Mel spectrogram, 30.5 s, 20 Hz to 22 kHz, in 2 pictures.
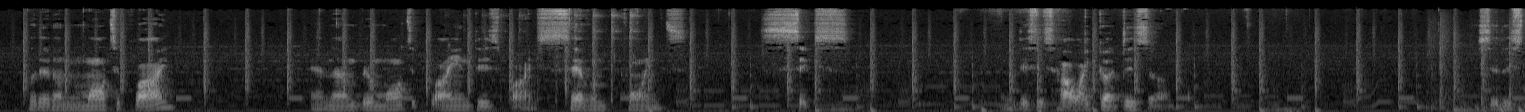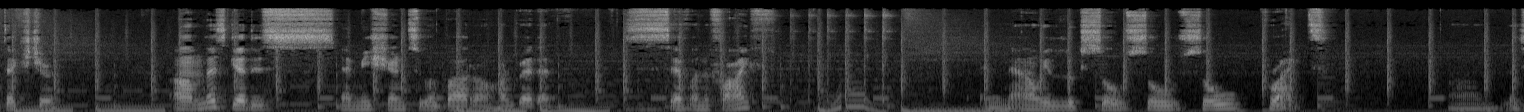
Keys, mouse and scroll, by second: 3.2 click, 14.3 middle click, 18.0 shift+middle click, 19.6 click, 26.5 shift+middle click, 29.6 click.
